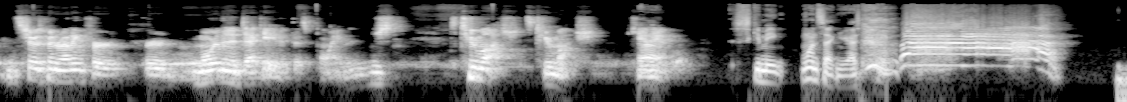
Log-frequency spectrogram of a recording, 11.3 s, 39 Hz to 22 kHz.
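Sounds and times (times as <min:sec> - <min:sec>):
speech: 0:00.2 - 0:06.8, 0:07.4 - 0:09.5
person screaming in frustration: 0:08.9 - 0:10.7.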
